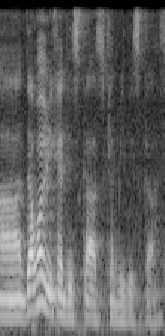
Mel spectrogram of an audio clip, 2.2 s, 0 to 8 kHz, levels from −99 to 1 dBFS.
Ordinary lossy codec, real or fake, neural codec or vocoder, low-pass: none; fake; vocoder, 44.1 kHz, 80 mel bands, Vocos; 7.2 kHz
